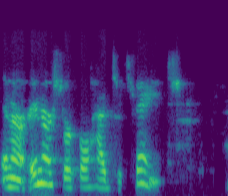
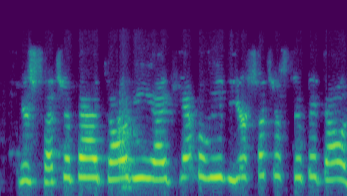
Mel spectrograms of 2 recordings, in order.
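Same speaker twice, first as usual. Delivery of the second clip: mock sweet, nice, sugary voice, very high; 11 semitones higher than usual. Imitating people scolding a dog without changing their voice: mock sweet nice voice. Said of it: "they're still talking the same way".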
